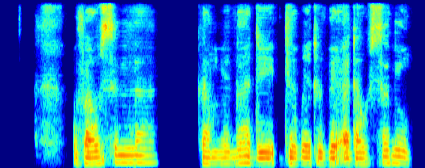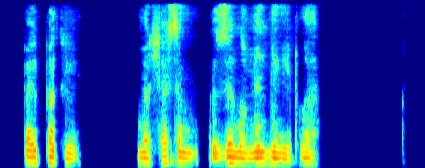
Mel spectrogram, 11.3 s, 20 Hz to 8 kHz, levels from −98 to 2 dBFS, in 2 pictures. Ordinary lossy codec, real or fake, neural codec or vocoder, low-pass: AAC, 48 kbps; fake; codec, 44.1 kHz, 3.4 kbps, Pupu-Codec; 7.2 kHz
